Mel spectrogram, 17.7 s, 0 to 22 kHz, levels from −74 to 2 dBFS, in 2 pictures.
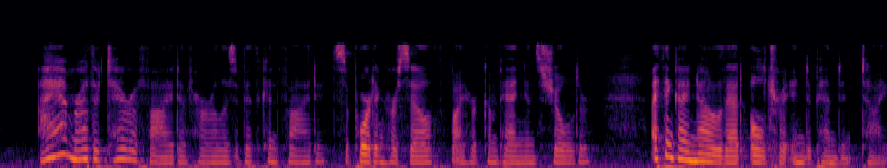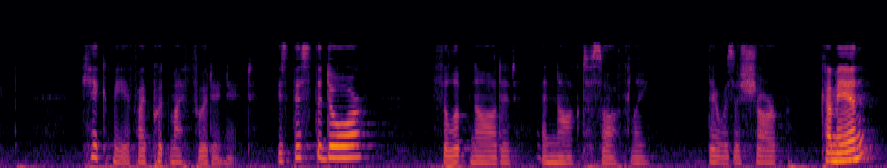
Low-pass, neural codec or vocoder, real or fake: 7.2 kHz; none; real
